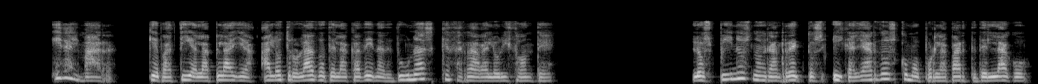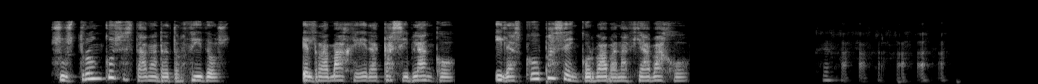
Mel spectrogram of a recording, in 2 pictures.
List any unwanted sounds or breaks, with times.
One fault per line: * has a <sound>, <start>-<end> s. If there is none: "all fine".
* has a laugh, 18.5-20.0 s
